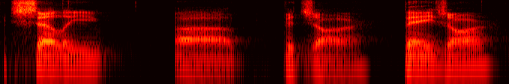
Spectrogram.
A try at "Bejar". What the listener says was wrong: Bayar. Yeah, the J is silent.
